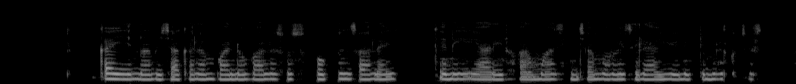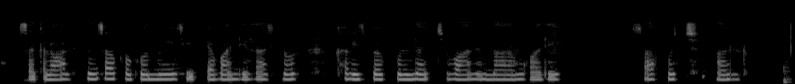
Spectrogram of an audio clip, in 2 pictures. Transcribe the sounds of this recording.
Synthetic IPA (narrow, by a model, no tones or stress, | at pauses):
kʼəjːɨnːaβit͡ʃʼakʼələmbalːəwbaləso̞st̪foɡʼɨnsʼalaj | kʼɨnejaɾed̪fa̰ɾmasint͡ʃʼɛmːɨɾujɛt̪ʰələjajːujɛnɨɡd̪mɨlɨkʰːɨ̥t̪ʰo̞t͡ʃ̪ʰ | ɨ̥səkʼləwalɡɨnsʼawkʰəɡo̞nːujɛit̪ʰjo̞pʼjaband̪id̪ɾasino̞ɾkʰəβe̞t̪bəkːulnət͡ʃʼːɪβanɨnːaləŋɡʷa̰d̪e | sʼafo̞t͡ʃːalːu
